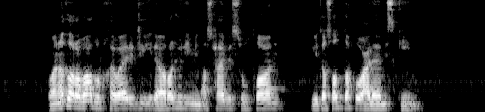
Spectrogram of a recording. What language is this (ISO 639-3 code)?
ara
